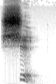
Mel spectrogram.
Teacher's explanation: That's 是 in fourth tone, so it goes down. 是 and ends with 的, a neutral tone, so don't stress it.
